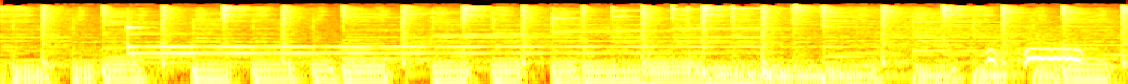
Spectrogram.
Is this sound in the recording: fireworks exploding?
no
